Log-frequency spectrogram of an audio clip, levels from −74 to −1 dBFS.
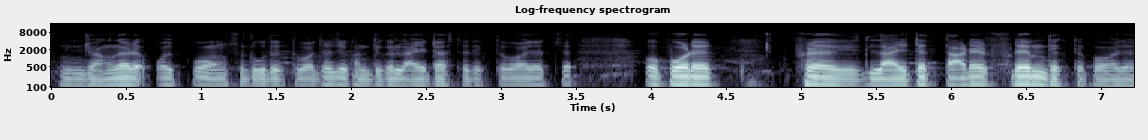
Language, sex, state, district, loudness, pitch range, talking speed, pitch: Bengali, male, West Bengal, Jhargram, -20 LUFS, 95-110 Hz, 200 wpm, 100 Hz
